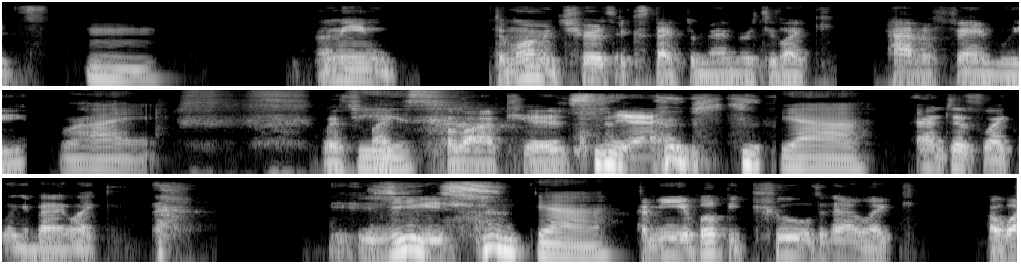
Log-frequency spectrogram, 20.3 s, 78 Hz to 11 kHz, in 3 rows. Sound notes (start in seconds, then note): 7.9 deep breath; 9.1 laughs; 15.4 sigh; 16.5 laughs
